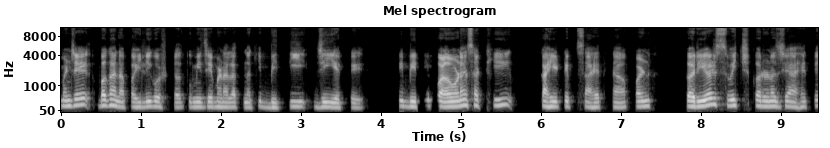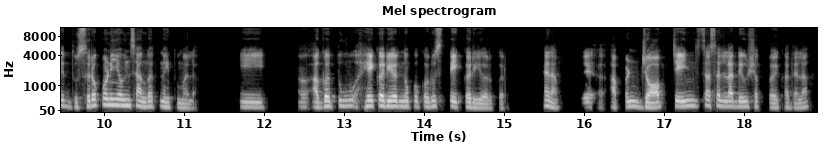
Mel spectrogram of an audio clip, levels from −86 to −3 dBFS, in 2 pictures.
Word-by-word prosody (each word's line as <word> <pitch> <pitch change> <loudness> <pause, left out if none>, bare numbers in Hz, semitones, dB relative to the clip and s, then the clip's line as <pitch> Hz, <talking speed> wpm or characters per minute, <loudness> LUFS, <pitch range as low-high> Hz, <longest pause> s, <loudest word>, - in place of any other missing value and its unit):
म्हणजे 175 +3 +2 0.2
बघा 185 +1 +3
ना, 150 -3 0
पहिली 145 +2 -1
गोष्ट 155 -2 -5
तुम्ही 145 0 -3
जे 150 +1 -1
म्हणालात 140 -1 -2
ना, 140 - -3
की 155 - -10
भीती 135 +4 -4 0.2
जी 145 +2 -1
येते 130 -1 -4 0.5
ती 165 - -2
भीती 155 0 -2
पळवण्यासाठी 180 +5 +3 0.4
काही 155 -1 +3
टिप्स 155 -1 -6
आहेत 140 0 -1 0.2
ह्या. 135 -1 -3
पण 160 +2 +1 0.5
करियर 170 +6 +6
स्विच 185 -3 -2
करणं 160 -2 +1
जे 160 +1 -3
आहे 150 -1 -2
ते 180 - -1
दुसरं 165 +6 +2
कोणी 205 -1 +4
येऊन 190 -1 +4
सांगत 160 -3 0
नाही 155 -2 -1
तुम्हाला. 120 -3 -7 0.6
की 140 -1 -2 0.4
अ, 145 - -12 0.2
अगं 160 +4 +4
तू 175 0 -3
हे 170 +2 +8
करियर 165 -2 +7
नको 160 0 -1
करूस 155 +2 -2
ते 155 - +8
करियर 125 -5 0
कर. 115 - -9 0.5
हे 175 - +4
ना? 145 - +1
म्हणजे 130 +3 -7
अ, - - -17
आपण 155 +4 -2
जॉब 140 0 +5
चेंजचा 170 +2 +4
सल्ला 165 -3 +3
देऊ 155 0 0
शकतो 145 -3 -7
एखाद्याला. 130 +1 -5
155 Hz, 175 wpm, -24 LUFS, 140-170 Hz, 0.6 s, हे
